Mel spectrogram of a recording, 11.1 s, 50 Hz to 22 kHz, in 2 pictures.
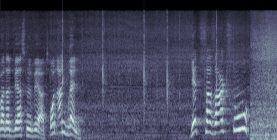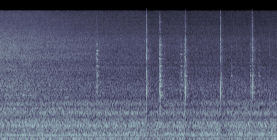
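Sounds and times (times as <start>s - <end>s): banana slices sizzling in a pan: 0.0s - 11.0s
lighter strike clicks: 1.2s - 4.4s.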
